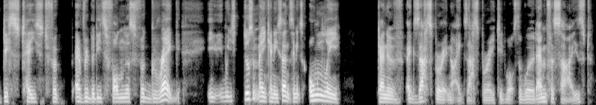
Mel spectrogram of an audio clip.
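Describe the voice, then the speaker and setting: A man's voice: mid-range voice, slow pace, a bit bright, no echo, clean studio sound. A man co-hosting a casual film discussion, rambling a little and searching for words as he goes. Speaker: podcast co-host discussing films.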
